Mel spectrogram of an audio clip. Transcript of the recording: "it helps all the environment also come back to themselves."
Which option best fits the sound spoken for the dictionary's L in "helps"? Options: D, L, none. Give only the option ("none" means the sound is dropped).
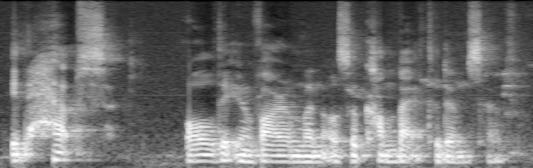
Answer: none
